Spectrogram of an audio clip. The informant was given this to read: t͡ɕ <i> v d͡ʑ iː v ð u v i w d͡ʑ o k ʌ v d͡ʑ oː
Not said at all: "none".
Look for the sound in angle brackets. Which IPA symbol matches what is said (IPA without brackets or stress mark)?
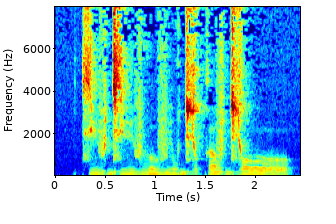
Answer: i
